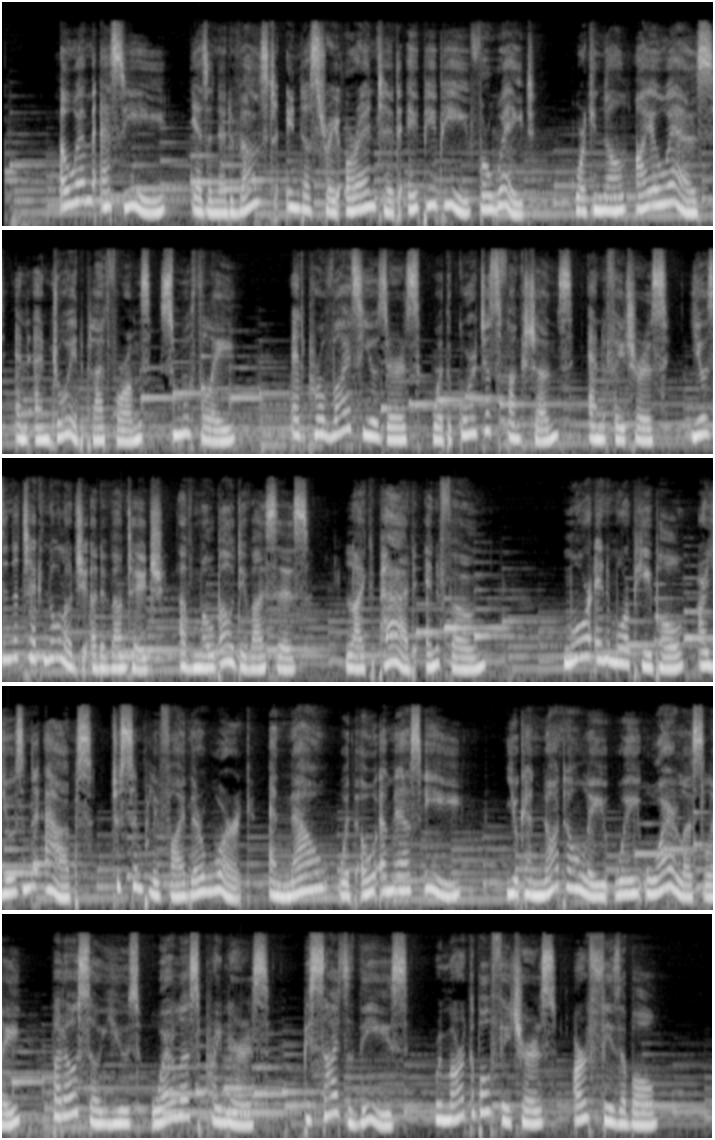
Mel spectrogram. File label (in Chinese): 英文专题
